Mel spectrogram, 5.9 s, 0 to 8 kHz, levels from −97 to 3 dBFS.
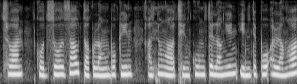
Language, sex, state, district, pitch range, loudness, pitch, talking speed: Mizo, female, Mizoram, Aizawl, 220-245 Hz, -14 LUFS, 240 Hz, 200 wpm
